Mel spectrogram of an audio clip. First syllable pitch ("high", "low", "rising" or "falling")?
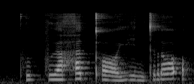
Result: low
